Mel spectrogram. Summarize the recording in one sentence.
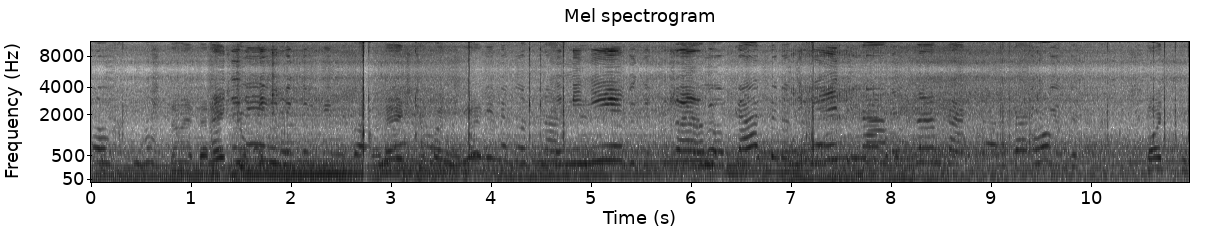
People speak as a cars engine accelerates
